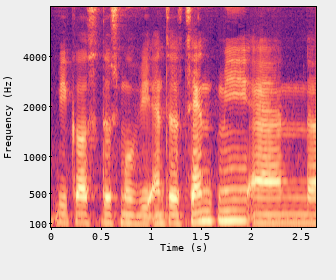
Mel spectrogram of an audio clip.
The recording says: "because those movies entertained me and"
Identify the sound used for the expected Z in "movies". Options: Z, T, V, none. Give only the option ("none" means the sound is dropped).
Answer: none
